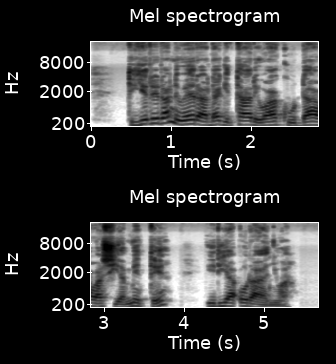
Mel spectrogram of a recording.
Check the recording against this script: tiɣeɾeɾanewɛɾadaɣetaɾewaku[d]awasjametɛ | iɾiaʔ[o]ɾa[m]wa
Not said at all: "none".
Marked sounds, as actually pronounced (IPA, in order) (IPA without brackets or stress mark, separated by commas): d, o, ɲ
